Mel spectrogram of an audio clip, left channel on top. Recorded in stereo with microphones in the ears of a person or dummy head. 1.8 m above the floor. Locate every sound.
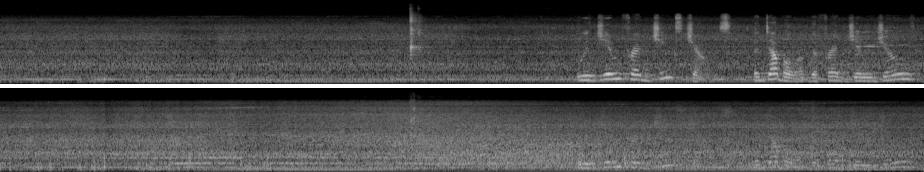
4.1 s a finger snap: 50° left (ahead or behind), 3 m
5.8 s a woman speaking: 50° left (ahead or behind), 1.1 m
